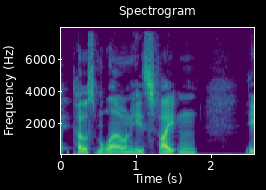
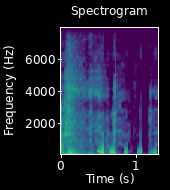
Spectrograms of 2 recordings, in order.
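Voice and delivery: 1 high laugh; 10 semitones higher, 5 dB quieter than usual. Real, not acted. Both laugh at Nintendo joke.

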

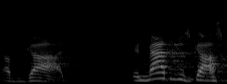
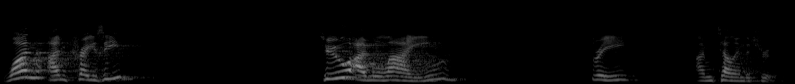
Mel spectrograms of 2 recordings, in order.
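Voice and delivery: louder, punched count; emphatic list; 2 semitones higher, 7 dB louder than usual. Acted. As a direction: hammer each option home, slow on two. Listing options emphatically.

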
